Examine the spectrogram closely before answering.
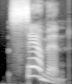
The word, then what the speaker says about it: salmon: Memory tip. Think of a person's name, Sam, plus a small un sound at the end.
